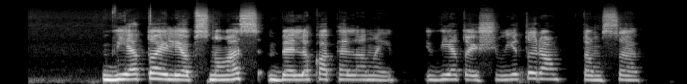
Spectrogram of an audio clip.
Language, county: Lithuanian, Alytus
